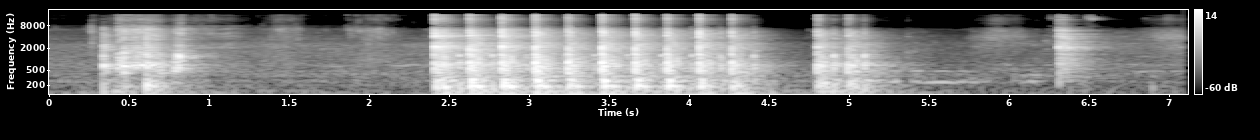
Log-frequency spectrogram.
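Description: Steel spoon stirring thick, creamy macaroni in a non-stick pan. It scrapes once, then knocks sharply against the pan in a quick run of about a dozen strokes, roughly six a second, with a few single scrapes and knocks after.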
